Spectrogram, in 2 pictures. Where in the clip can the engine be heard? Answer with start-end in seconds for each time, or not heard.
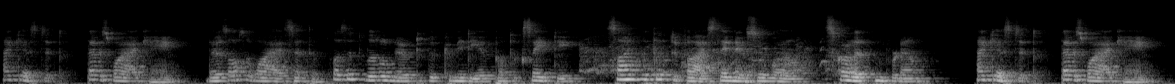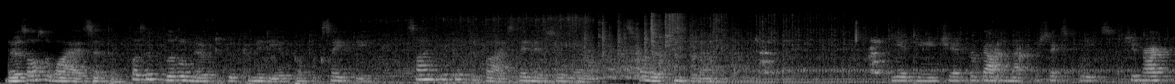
12.7-23.4.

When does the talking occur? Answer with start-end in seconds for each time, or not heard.
0.0-19.1, 20.6-23.4.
